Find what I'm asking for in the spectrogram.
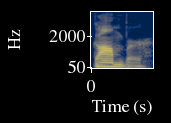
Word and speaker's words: Gomber: He was part of the Arenado trade, but Gomer. We say that wrong a lot. Everyone says. – Sure. – Gomber. I think you pronounced it. – Gomber. – Somber about it.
